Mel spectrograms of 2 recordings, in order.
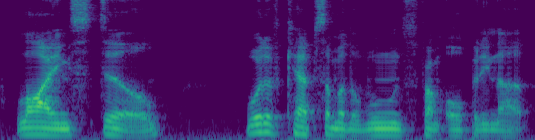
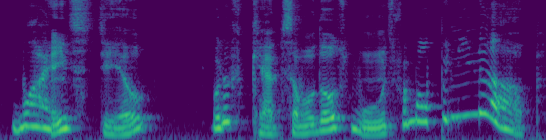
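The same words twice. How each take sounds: First: Said in the usual way. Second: Line said in a much higher villain voice; wrong character voice. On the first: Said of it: "Zolo's, uh, dialogue". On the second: Acted. Kid voices the line as the villain by mistake, higher. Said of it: "that's, uh, Zolo's, uh, dialogue".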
